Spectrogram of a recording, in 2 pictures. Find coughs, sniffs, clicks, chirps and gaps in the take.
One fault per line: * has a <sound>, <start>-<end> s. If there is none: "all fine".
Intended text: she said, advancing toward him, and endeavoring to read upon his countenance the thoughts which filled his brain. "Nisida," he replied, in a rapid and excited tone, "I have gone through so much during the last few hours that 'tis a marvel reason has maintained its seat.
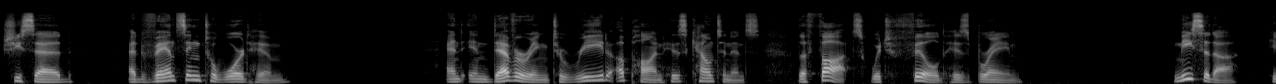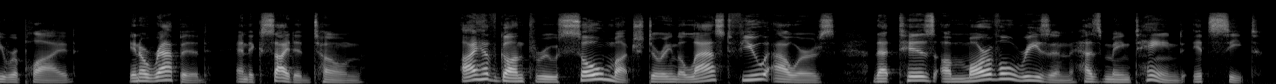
all fine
